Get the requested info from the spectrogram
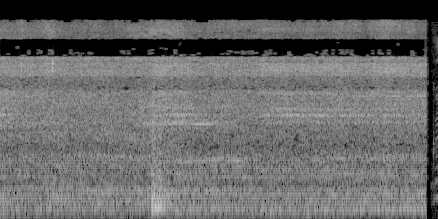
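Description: Steady hum of road traffic from motorbikes and other vehicles passing on the street, with a brief low thump about a second and a half in.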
